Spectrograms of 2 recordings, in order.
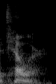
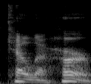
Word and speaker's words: Kelleher: and they just say Keller. It's Kelleher, but they always say Keller.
